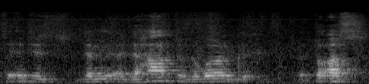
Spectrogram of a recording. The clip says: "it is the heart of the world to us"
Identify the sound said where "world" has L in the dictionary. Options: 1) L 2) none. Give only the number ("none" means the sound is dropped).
2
